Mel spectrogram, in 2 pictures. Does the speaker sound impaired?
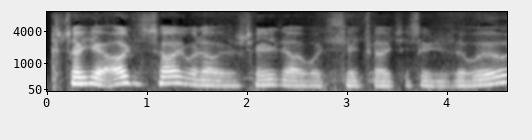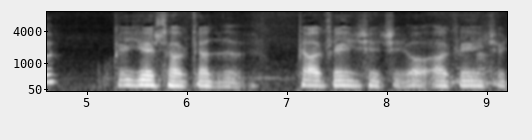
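Yes: facioscapulohumeral muscular dystrophy, facioscapulohumeral (FSHD); diagnosed about age 10, named facioscapulohumeral form in late 20s, early prognosis life to 14-19; respirator pump wheezing audible in recording.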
